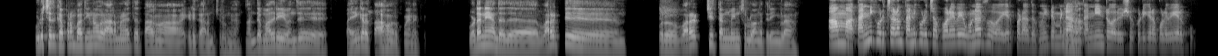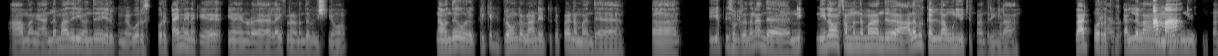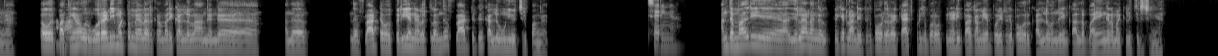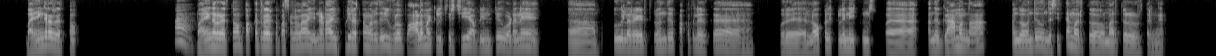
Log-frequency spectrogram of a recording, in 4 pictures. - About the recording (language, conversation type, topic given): Tamil, podcast, உங்கள் உடலுக்கு போதுமான அளவு நீர் கிடைக்கிறதா என்பதைக் எப்படி கவனிக்கிறீர்கள்?
- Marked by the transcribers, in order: other background noise; in English: "கேட்ச்"; in English: "டூ வீலர"; drawn out: "இருக்க"; in English: "லோக்கல் க்ளினிக்குன்னு"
